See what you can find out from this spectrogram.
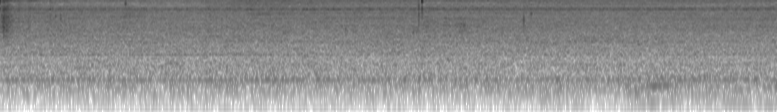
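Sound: helicopter flying overhead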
